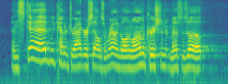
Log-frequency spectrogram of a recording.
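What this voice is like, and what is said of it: Brief Southern US accent. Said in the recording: “Sorry, that Southern came out of me, you know. Southern accent there”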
